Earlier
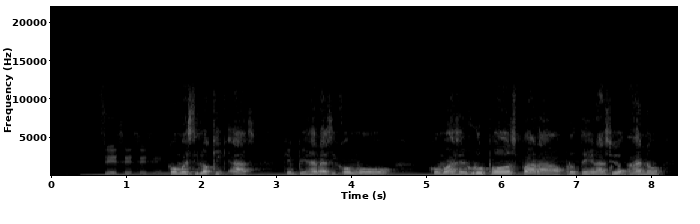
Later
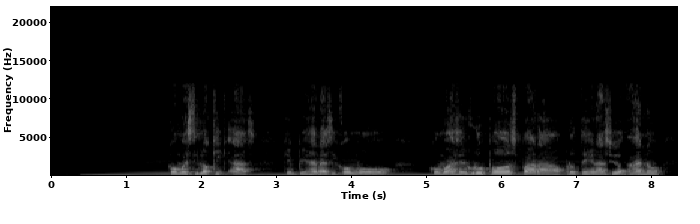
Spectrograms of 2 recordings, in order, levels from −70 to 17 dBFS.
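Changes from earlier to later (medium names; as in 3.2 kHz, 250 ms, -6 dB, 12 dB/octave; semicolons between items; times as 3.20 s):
first voice: muted; master: add treble shelf 4.3 kHz +7 dB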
